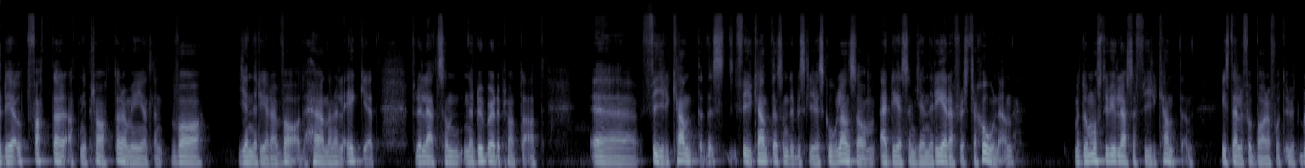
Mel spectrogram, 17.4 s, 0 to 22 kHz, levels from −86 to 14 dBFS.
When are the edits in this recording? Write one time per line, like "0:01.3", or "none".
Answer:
none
